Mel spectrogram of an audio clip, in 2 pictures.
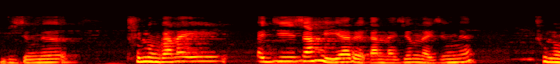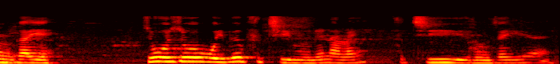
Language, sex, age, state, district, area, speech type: Bodo, female, 60+, Assam, Chirang, rural, spontaneous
